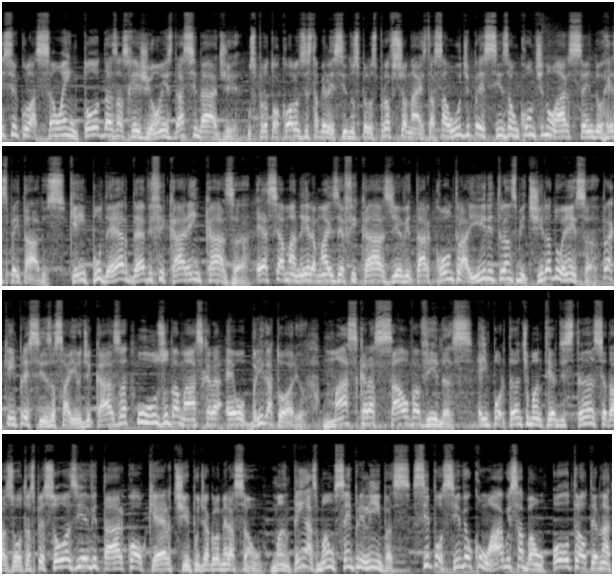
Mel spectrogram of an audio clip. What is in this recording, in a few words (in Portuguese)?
spot alerta; coronavirus; Linha Alerta; Radio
